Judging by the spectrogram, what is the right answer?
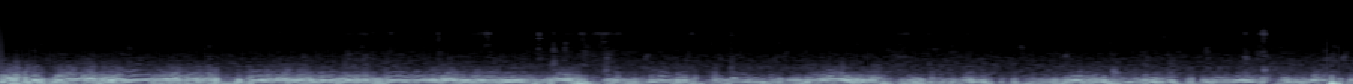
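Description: Low, wavering rumble of wind on the microphone and choppy lake water against the boat's hull.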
